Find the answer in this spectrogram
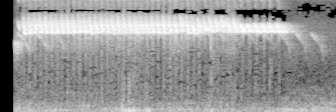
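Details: Young Belgian canary singing loudly: a sustained, fast buzzy trill held high and steady for nearly three seconds, rapidly pulsed like a rolling tour, then fading at the end.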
